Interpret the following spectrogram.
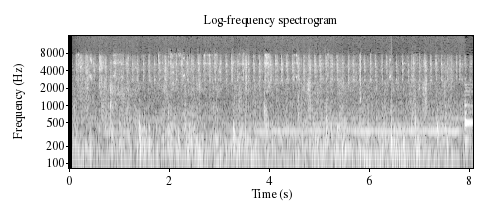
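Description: Rapid, uneven clicking that runs without a break, with a faint steady hum coming in about halfway through.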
